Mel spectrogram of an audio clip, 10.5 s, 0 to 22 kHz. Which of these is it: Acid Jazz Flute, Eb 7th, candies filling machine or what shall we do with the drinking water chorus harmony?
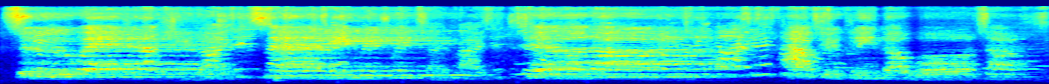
what shall we do with the drinking water chorus harmony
